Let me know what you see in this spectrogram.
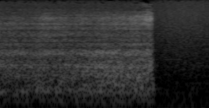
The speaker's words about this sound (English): Hold on, this train going by.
